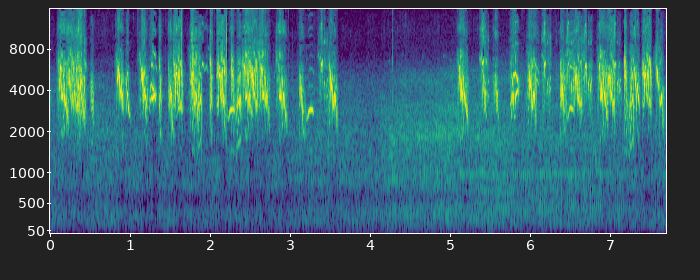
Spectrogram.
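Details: Sparrows gathering for food at a Tenmangu shrine, 16 January 2020: quick runs of high chirps, a pause of about a second midway, then another rapid, rhythmic series of tweets.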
